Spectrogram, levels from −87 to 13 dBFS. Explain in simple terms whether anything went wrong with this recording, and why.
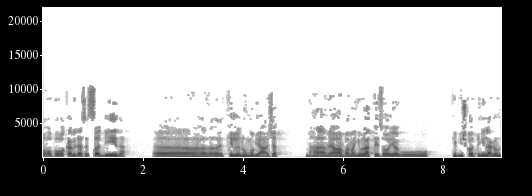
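MP3 compression, most likely, runs from start to finish in this speech. Squeezed hard, the encoder cut all sound above 10.5 kHz and dropped quieter details that flicker on and off, making the voice dull, watery and swirly, with smeared consonants.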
